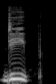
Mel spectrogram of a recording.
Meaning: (adjective) Extending, reaching or positioned far from a point of reference, especially downwards.: Extending far down from the top, or surface, to the bottom, literally or figuratively
- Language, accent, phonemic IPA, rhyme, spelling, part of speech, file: English, US, /diːp/, -iːp, deep, adjective / adverb / noun / verb, En-us-deep.ogg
